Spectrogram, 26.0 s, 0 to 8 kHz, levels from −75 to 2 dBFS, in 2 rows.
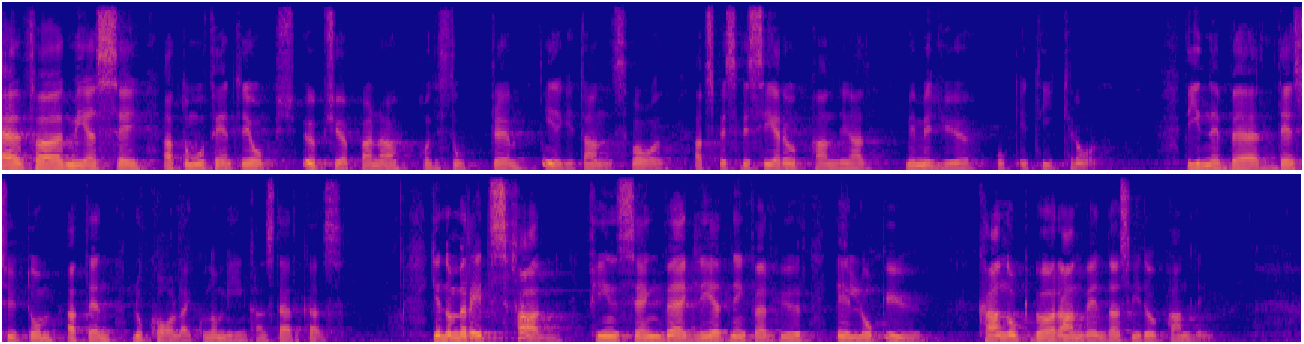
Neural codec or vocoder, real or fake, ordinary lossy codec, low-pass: none; real; none; none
